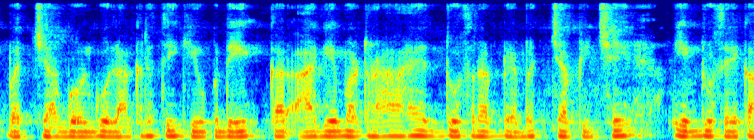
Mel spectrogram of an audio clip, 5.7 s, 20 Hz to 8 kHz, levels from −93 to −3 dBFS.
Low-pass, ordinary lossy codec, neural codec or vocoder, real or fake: 7.2 kHz; none; codec, 16 kHz, 4.8 kbps, FACodec; fake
